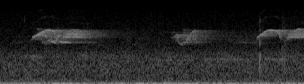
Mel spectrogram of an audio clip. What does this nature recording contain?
American Crow, Red-eyed Vireo, Eastern Phoebe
